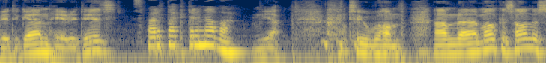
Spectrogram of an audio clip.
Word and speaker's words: Spartak Trnava: Spartak Trnava 1. I threw that in because everyone complains about my pronunciation, so they have it from a Czech person pronouncing their name.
